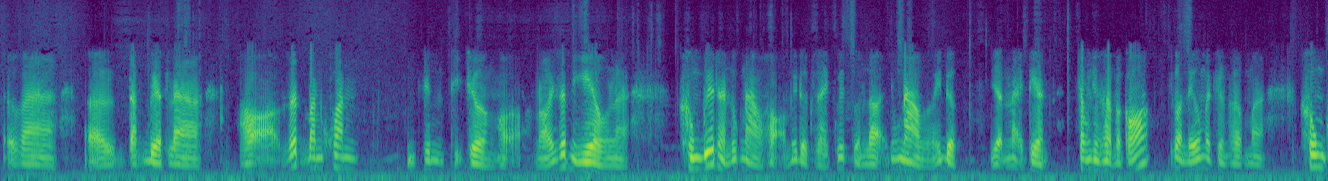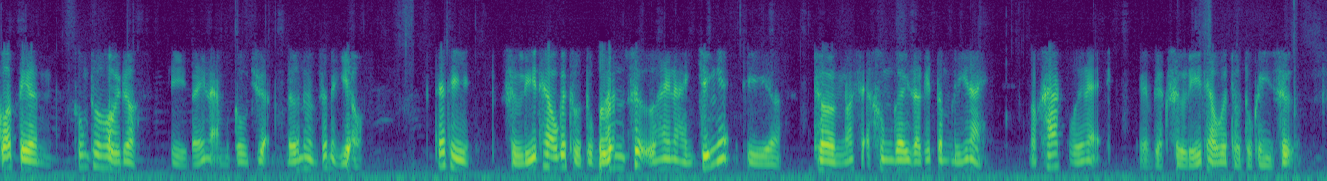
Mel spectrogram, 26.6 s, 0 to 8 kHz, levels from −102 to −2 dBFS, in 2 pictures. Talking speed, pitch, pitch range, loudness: 235 wpm, 110 Hz, 90-125 Hz, -26 LUFS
